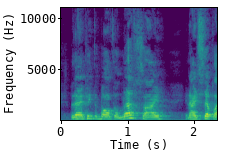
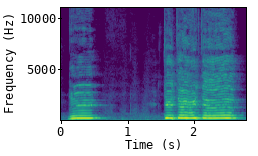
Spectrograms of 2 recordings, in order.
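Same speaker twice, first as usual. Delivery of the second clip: loud, higher "do do do" sound effect; vocal motion noise; 5 semitones higher, 6 dB louder, much slower than usual. Retold or imitated. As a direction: punch out each "do" like a clumsy shot. Imitating his wrong shooting motion.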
